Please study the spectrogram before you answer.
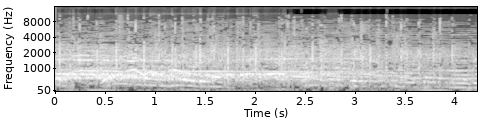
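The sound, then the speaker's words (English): Crowd cheering and clapping at Gray Fox on a Saturday afternoon: a continuous wash of claps and whoops from the audience, fairly loud throughout, with voices blending in. “Let's hear some noise here at Gray Fox on Saturday afternoon.”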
